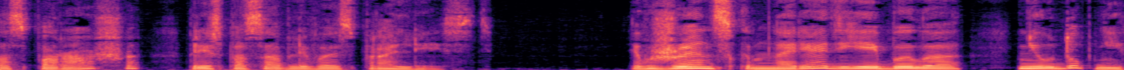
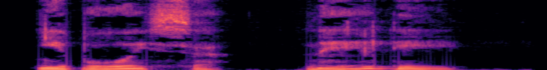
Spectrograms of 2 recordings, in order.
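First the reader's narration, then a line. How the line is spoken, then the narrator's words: Quiet. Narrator (Russian): тихо произнес Росков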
